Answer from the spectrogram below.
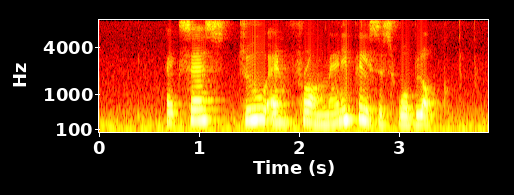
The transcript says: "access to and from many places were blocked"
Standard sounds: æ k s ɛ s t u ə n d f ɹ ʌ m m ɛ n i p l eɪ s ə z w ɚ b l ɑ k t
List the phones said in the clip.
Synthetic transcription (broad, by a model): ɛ k s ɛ s t u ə n f ɹ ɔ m m ɛ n i p l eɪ s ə s w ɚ b l ɑ k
